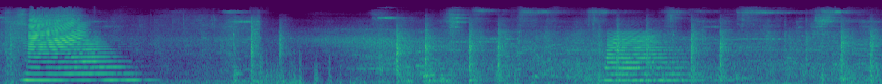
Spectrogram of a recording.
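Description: A MEMU electric multiple unit train sounds its horn twice, a steady single-note blast of about a second and a half near the start and a shorter one about eight seconds in, while its wheels rumble and clatter over the rail joints as it runs into the platform.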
